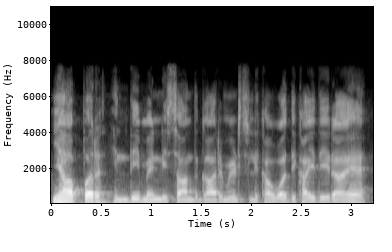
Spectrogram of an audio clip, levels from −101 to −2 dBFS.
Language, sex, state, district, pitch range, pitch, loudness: Hindi, male, Uttar Pradesh, Shamli, 120-140 Hz, 130 Hz, -18 LUFS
